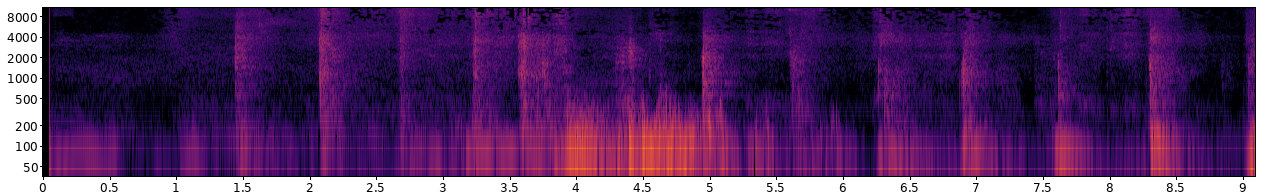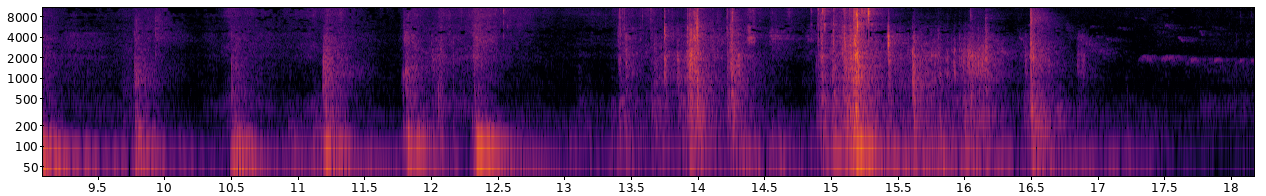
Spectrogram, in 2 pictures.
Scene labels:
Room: living room, office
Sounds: footsteps, window (more than once), door (more than once)

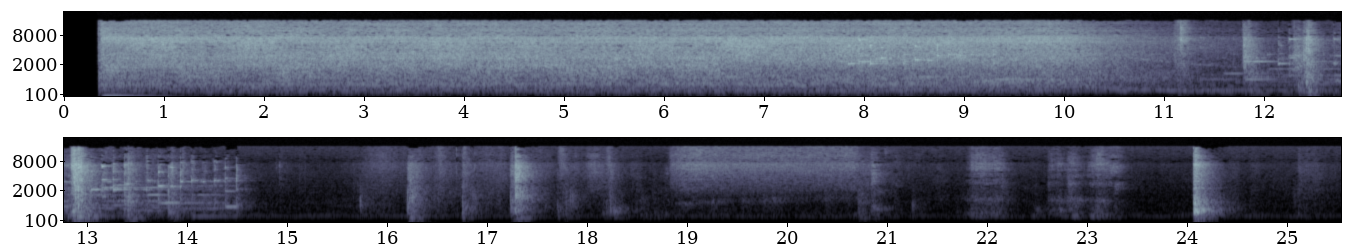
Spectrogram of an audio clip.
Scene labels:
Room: kitchen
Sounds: vacuum cleaner, phone ringing, footsteps, running water

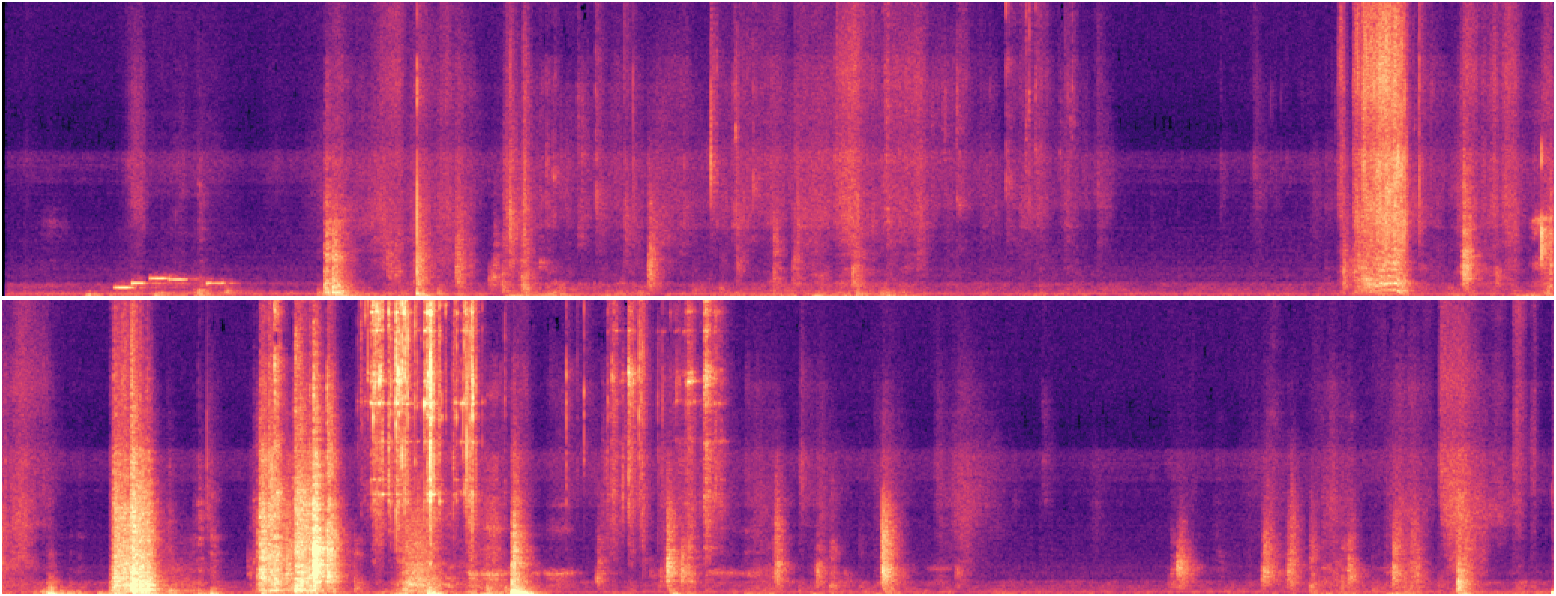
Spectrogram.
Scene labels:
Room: bedroom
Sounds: phone ringing, wardrobe or drawer (more than once), keys, footsteps

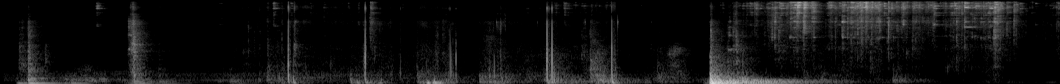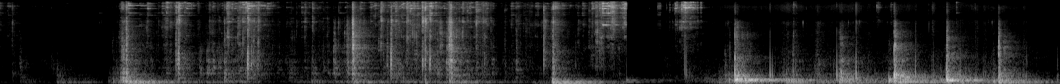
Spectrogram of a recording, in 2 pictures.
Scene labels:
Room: hallway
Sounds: door (more than once), keys, footsteps

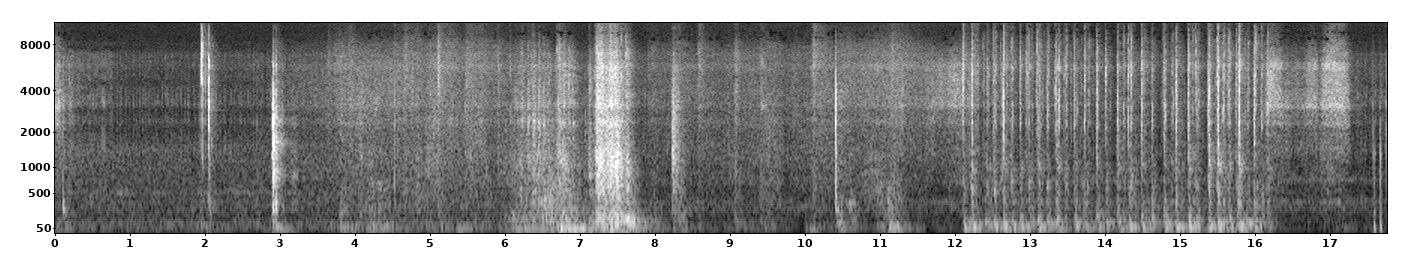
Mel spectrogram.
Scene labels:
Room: office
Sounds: light switch, window, keyboard typing

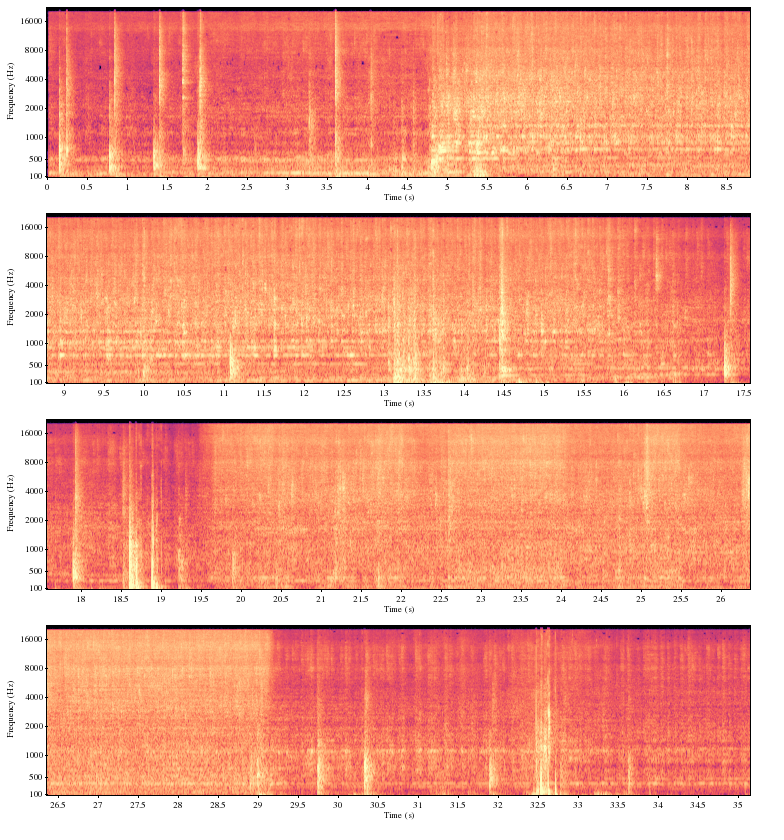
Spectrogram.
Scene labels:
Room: lavatory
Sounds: footsteps, toilet flushing, window, running water

